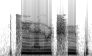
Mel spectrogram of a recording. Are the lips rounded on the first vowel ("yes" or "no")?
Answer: no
